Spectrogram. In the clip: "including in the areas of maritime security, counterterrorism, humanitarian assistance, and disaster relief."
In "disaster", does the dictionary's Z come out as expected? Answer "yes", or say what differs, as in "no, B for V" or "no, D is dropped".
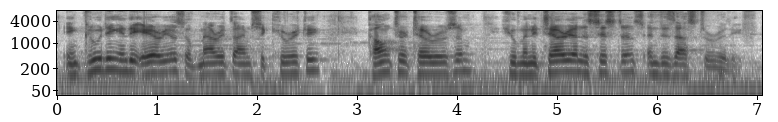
yes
